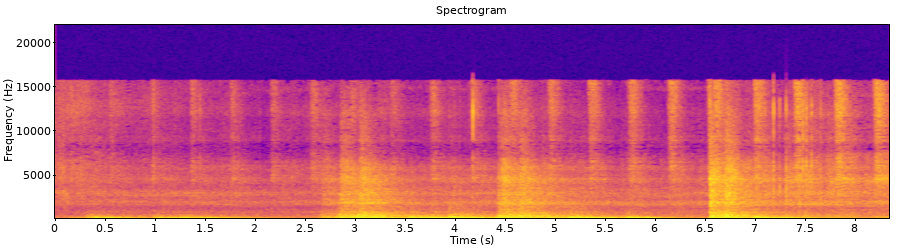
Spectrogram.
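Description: Live jazz from a trumpet, double bass and drums trio, here mostly deep double bass notes with drums and cymbals coming in, swelling about three seconds in and again near the end.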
